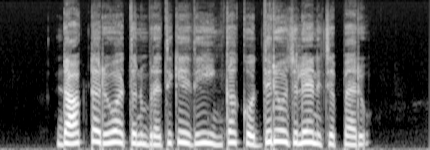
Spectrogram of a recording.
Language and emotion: Telugu, sad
